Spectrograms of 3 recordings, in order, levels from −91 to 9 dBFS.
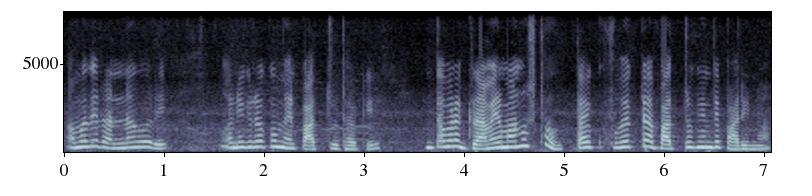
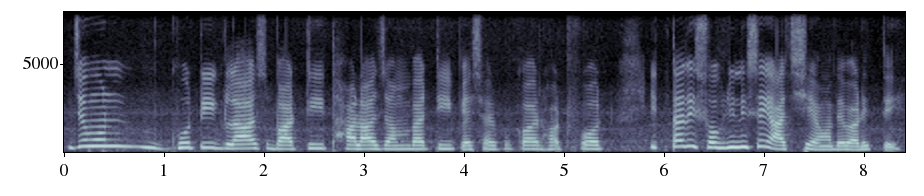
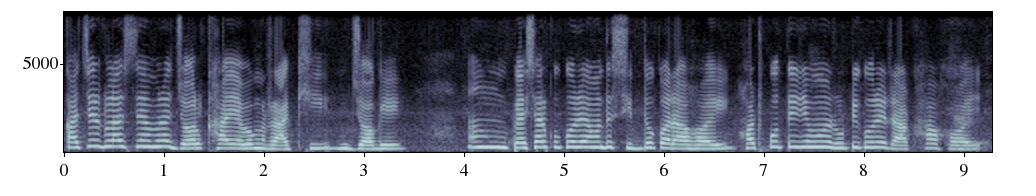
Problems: none marked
